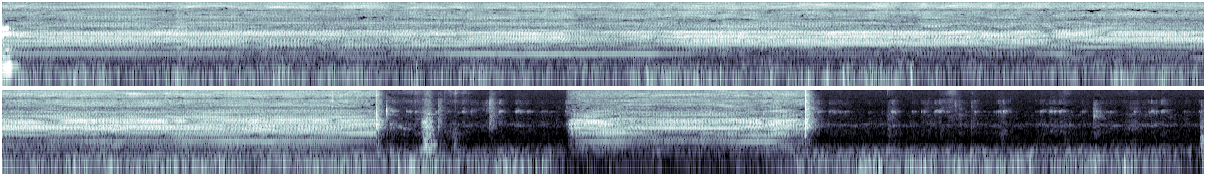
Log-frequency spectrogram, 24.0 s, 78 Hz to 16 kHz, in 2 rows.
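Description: Electric grooming clipper running steadily. It stops briefly about 16 seconds in, runs again for a couple of seconds, and is switched off about 20 seconds in, followed by a few light handling clicks.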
